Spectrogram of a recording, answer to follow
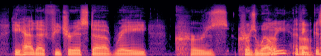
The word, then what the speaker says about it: Kurzweil: On that Joe Rogan interview I was telling you about, he had a futurist Ray Kurzweil, I think is how you pronounce it. Yeah, Kurzweil.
